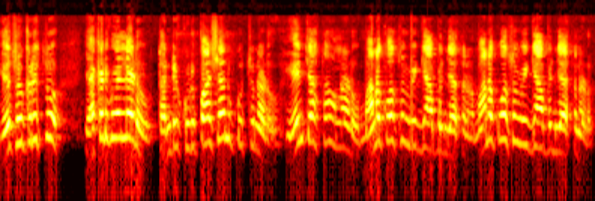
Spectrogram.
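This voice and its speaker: A man's voice: very high-pitched, expressive, fast, low-quality recording. A Telugu-accented man from India gives an earnest sermon, asking many rhetorical questions and often restarting his words. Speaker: preacher.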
